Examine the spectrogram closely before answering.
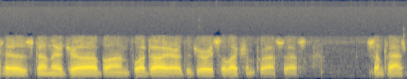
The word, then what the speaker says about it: voir dire: If the other side has done their job on voir dire, the jury selection process, sometimes pronounced voir dire, they will have screened out as much as possible gun enthusiasts, perhaps even gun owners.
